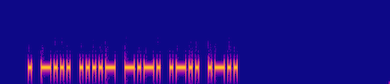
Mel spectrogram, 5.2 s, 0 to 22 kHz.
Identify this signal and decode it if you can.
Morse code, heard as a keyed tone, about 28 wpm, 700 Hz. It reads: EB4CLL
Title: DXCC-100 Call Signs - 6 Characters - Repeated 3x - 28wpm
